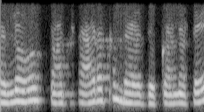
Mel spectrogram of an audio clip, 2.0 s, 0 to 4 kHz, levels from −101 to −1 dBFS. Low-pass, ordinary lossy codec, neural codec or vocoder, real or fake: 3.6 kHz; none; none; real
